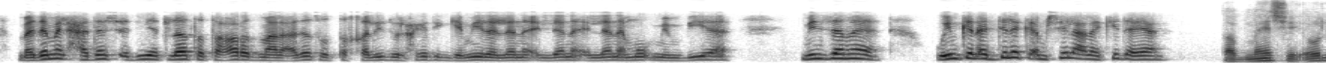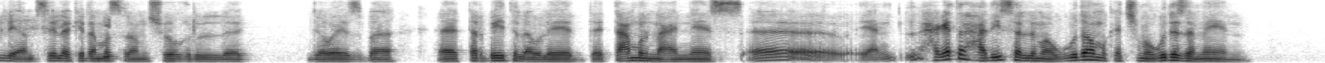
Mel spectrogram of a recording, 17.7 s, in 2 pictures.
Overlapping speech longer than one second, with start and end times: none

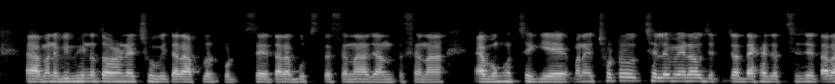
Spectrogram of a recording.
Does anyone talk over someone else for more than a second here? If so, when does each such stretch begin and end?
none

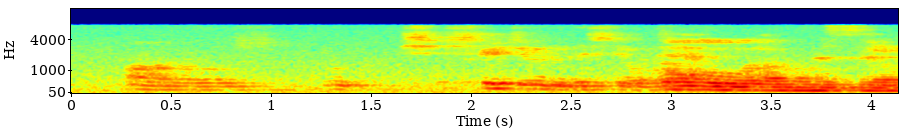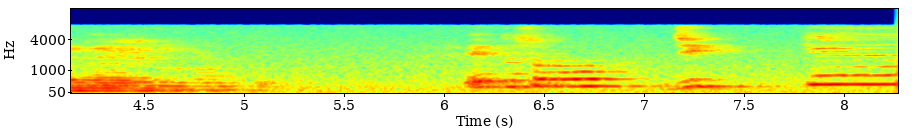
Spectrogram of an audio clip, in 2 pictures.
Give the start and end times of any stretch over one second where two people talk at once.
3.0-4.6

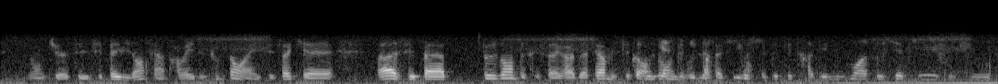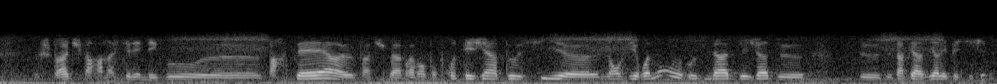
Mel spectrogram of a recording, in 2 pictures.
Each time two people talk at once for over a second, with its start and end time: 6.3-7.5

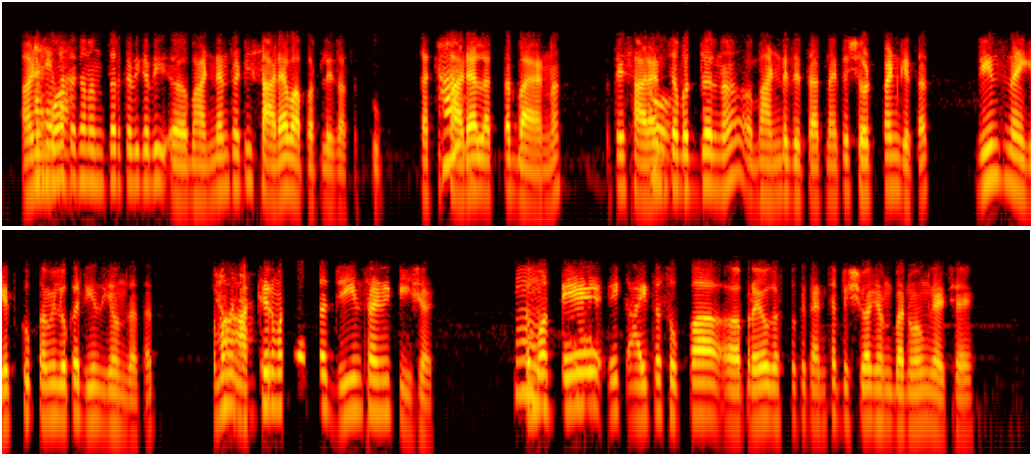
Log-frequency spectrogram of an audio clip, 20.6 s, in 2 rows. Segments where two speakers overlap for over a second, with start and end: none

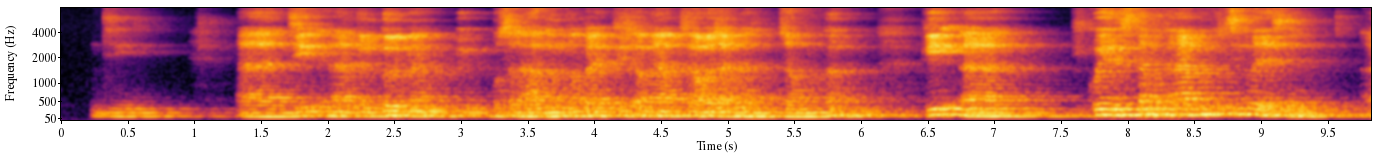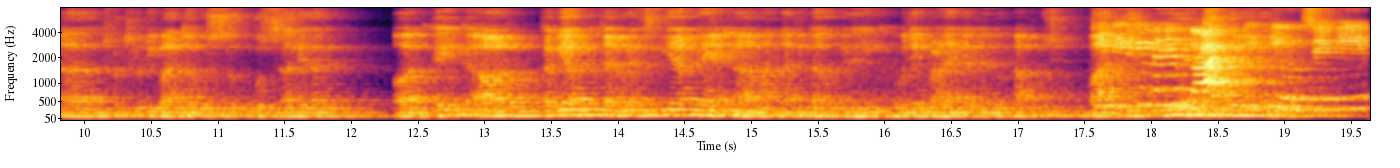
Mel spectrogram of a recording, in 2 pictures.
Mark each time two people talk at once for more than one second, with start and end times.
17.6-19.0

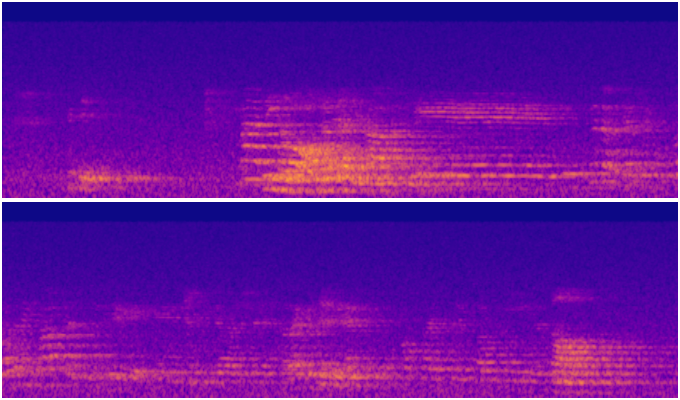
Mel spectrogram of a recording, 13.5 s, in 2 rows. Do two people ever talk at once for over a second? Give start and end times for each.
2.6-4.2

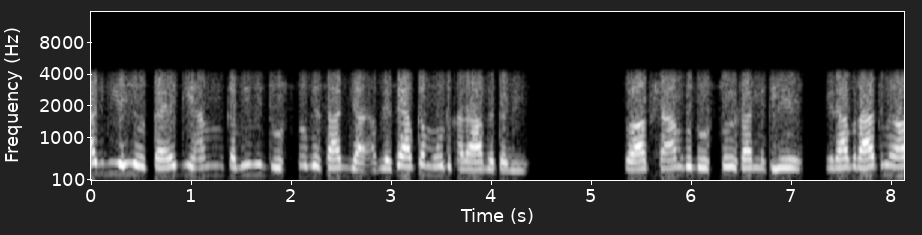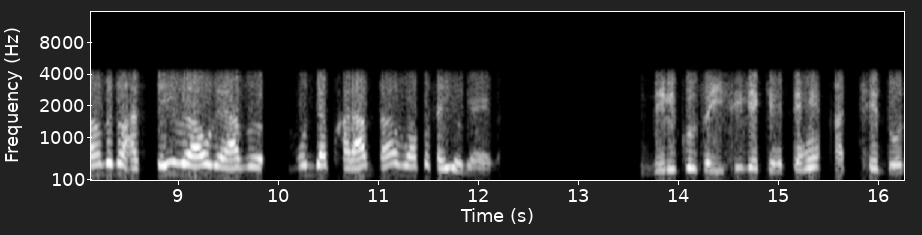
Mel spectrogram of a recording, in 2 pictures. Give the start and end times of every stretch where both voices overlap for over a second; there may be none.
none

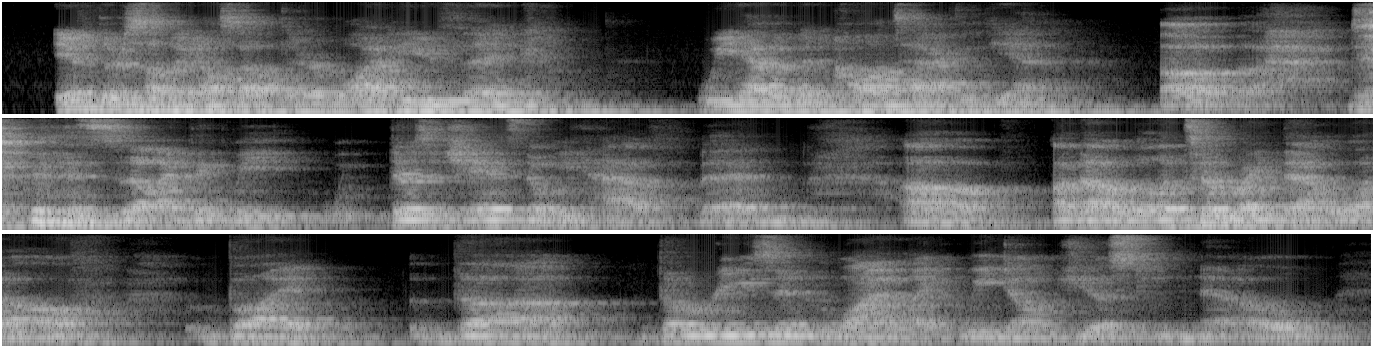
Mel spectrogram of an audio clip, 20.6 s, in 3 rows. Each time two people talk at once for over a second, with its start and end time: none

